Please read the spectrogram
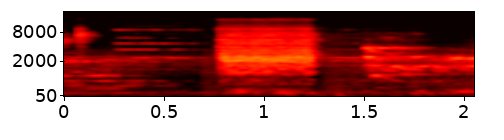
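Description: Background music breaks off, followed by a short, loud hiss-like burst lasting about half a second near the middle. Music starts again just at the end.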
